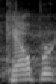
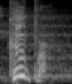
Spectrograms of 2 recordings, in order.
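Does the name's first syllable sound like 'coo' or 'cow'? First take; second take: cow; coo. First: The first syllable rhymes with 'how'. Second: The first syllable rhymes with 'who'. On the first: The speaker calls it wrong. "it is not Cowper" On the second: The speaker calls it right. "it is Cooper"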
